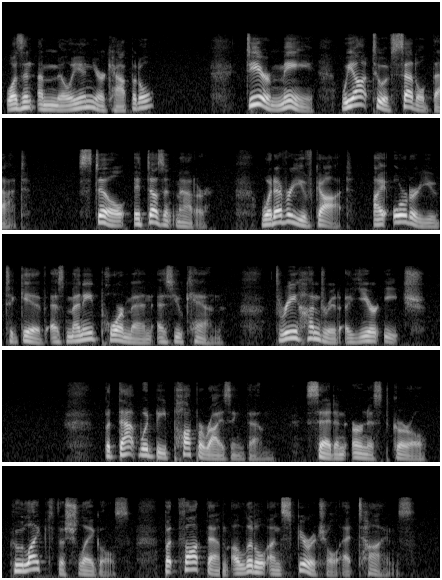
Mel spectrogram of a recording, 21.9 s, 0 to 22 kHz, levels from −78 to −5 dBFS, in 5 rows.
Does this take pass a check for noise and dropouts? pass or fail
fail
